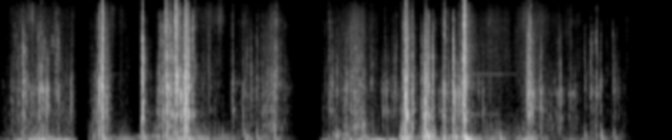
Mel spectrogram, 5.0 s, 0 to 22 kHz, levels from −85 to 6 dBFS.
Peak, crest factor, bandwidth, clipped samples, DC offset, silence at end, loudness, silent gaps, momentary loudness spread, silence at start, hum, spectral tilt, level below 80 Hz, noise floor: 0 dBFS; 20 dB; over 20 kHz; 0.2%; under 0.1%; 1 s; -16 LUFS; 0.58-0.63 s, 2.23-2.38 s; 25 LU; 0.1 s; none; -1.5 dB/octave; -34 dBFS; -40 dBFS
